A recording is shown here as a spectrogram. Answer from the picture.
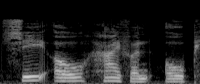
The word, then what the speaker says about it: co-op: Nhưng âm O đọc là O trong hay là A trong chữ cop, C-O-P, cop là cảnh sát, a traffic cop, cảnh sát giao thông. Còn C-O-O-P đọc là co-op, viết tắt là chữ cooperative, nghĩa là hợp tác xã.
